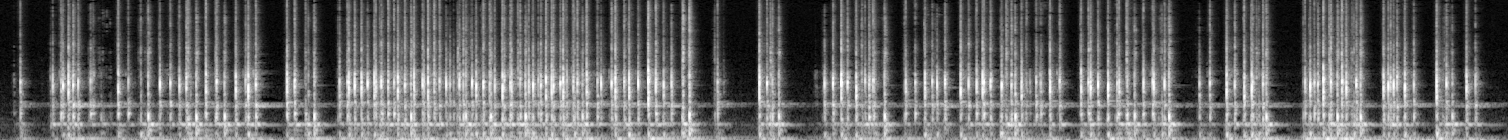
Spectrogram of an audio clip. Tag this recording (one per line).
mechanical
type
keystroke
